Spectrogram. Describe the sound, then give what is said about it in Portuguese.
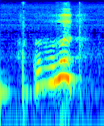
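Baby babbling, a few soft short syllables with a longer sing-song vocal sound in the middle, faint and brief. “É o bebê.”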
